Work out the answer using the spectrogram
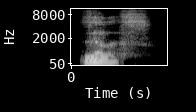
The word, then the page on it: zealous: Australian English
